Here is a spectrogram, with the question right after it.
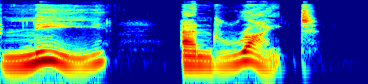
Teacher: the k and the w at the beginning of knee and right were lost.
